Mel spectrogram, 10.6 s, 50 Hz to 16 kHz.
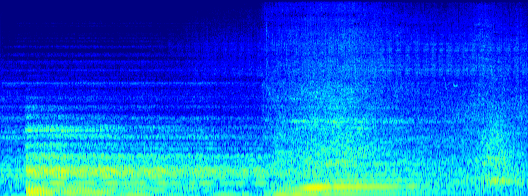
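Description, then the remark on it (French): A four-wheel-drive engine drones steadily, its low rumble shifting as the vehicle changes gear and picks up speed, with road and tyre noise underneath and no voices, as a man drives his 4x4 toward the village of Oretsa in the island's northeast around 7 a.m. on 15 November 2009. “Plusieurs mois plus tard, le 15 novembre 2009, vers 7 heures du matin, un homme, au volant de son 4x4, roule en direction du village d'Oretsa, au nord-est de l'île.”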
